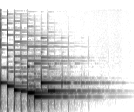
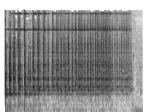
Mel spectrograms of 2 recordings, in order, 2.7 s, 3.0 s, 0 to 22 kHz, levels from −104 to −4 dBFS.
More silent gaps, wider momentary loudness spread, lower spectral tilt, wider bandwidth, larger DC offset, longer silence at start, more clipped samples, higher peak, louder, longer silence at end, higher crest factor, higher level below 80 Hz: neither; first, 17 LU vs 12 LU; first, -3 dB/octave vs 3.5 dB/octave; second, 14.5 kHz vs 16 kHz; neither; about the same, 0 s vs 0.1 s; neither; about the same, 0 dBFS vs 0 dBFS; first, -11 LUFS vs -16 LUFS; first, 1.3 s vs 0.3 s; about the same, 14 dB vs 18 dB; about the same, -66 dBFS vs -62 dBFS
